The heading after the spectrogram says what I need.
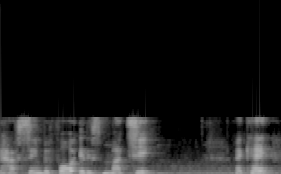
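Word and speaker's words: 町: Now, another pronunciation that you need to recognize is cho. You probably won't need that until year 12, okay, but you might as well learn it now. Now, machi and jo, how do you decide when to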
